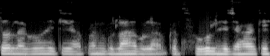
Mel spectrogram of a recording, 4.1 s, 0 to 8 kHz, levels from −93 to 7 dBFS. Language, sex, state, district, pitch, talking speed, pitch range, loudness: Magahi, male, Bihar, Lakhisarai, 135 Hz, 175 wpm, 130-140 Hz, -19 LUFS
